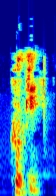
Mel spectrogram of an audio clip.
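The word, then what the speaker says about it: Kuki: His name is K-U-K-I, and it's pronounced Cookie.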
